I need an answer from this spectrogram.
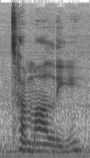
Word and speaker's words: tamal: adopt the bastardization of tamali the NAT word and added that e that wasn't supposed to be there unless it was for a plural tamales so it really the singular should just be Tamal but it's a bastardization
